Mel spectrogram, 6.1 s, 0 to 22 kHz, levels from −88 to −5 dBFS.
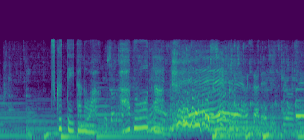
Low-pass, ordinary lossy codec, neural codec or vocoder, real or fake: none; none; none; real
